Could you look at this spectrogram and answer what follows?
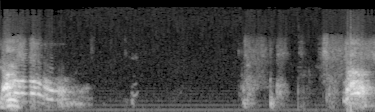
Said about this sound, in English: Sorry, folks. There's a dog going off.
